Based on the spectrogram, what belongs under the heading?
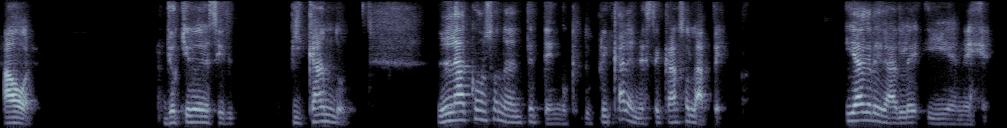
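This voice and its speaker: A man's voice: mid-range voice, lively intonation, measured pace, pauses often, darkish tone, husky. A male teacher patiently explaining grammar rules step by step, asking and answering his own questions. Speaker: English teacher.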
